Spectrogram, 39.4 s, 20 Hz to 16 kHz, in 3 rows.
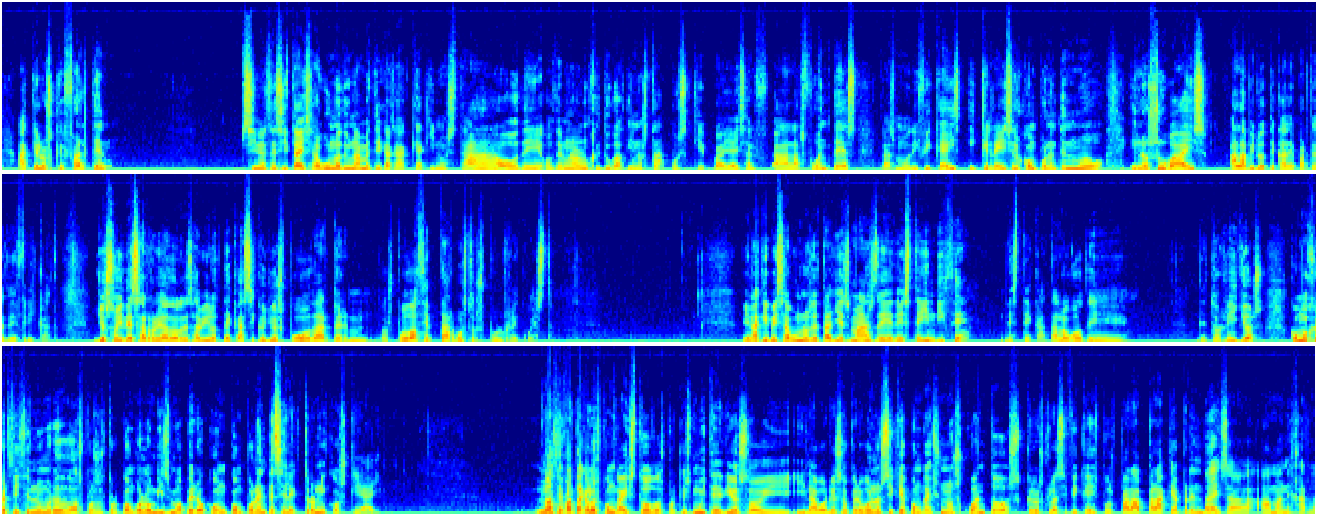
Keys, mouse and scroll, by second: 19.9 Right, 25.4 Right.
